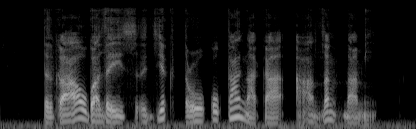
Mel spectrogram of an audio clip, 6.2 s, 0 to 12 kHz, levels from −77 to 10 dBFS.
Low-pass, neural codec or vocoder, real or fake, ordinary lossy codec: 9.9 kHz; autoencoder, 22.05 kHz, a latent of 192 numbers a frame, VITS, trained on many speakers; fake; MP3, 48 kbps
